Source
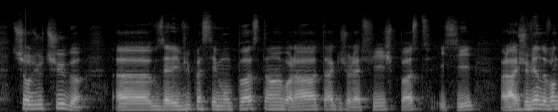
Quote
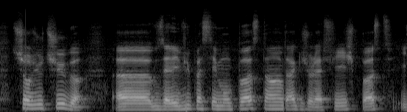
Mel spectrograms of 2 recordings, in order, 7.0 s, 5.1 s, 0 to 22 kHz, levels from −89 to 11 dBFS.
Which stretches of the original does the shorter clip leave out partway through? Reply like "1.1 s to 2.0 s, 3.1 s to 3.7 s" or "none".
3.5 s to 4.0 s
